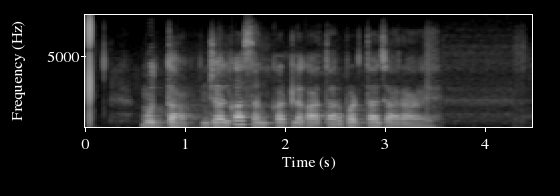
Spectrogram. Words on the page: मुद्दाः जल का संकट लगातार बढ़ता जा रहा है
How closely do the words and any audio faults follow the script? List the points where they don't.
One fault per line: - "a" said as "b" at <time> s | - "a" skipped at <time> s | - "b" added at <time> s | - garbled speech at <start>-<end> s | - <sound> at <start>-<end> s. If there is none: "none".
none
